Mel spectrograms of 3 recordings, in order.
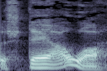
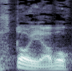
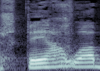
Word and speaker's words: Steaua: Jeg har alltid sagt bare 'Stoja men det er 'Steaua Bucuresti'.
